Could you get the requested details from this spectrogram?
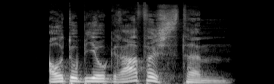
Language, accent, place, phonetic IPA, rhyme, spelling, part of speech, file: German, Germany, Berlin, [ˌaʊ̯tobioˈɡʁaːfɪʃstəm], -aːfɪʃstəm, autobiografischstem, adjective, De-autobiografischstem.ogg
- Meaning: strong dative masculine/neuter singular superlative degree of autobiografisch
